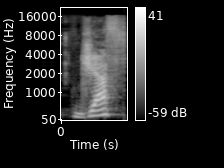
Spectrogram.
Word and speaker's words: Gef: Jeff the Talking Mongoose. – Oh, the Talking Mongoose. – He talks. – Okay. – Now, his name is spelled G-E-F, which kind of pisses me off already.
